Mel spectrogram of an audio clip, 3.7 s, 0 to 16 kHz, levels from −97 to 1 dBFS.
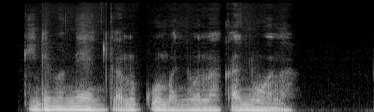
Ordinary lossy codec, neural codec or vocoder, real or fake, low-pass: none; codec, 44.1 kHz, 7.8 kbps, Pupu-Codec; fake; 14.4 kHz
